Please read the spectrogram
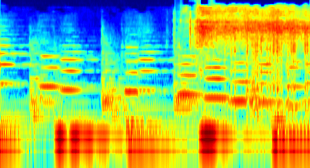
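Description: Bouncy background music with a pulsing bass line; about a second in, a loud breathy hiss joins it.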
